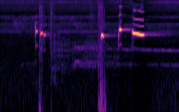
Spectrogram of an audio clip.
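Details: Black-crested bulbul giving a short whistled phrase of a few bright sliding notes ending in a held whistle, with one soft knock.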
